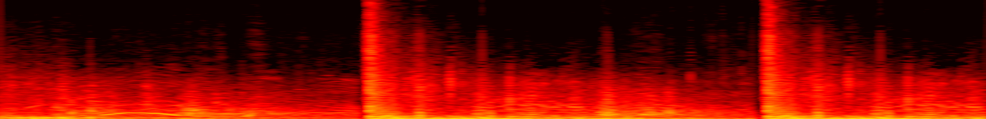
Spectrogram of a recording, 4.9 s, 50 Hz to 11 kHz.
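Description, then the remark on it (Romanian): Two loud ceremonial cannon shots of a three-shot salute by the citadel guard at the Alba Carolina citadel in Alba Iulia, Romania, marking the inauguration of its western side, boom about two seconds apart outdoors, each sharp blast followed by a long rolling echo and rumble that fills the gaps between them. “După aproape 3 ani de la începerea lucrărilor, latura de vest a cetății Alba Carolina din Alba Iulia a fost inaugurată astăzi, iar momentul solemn a fost salutat de garda cetății cu 3 lovituri de tun.”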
